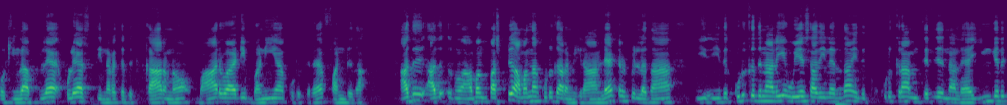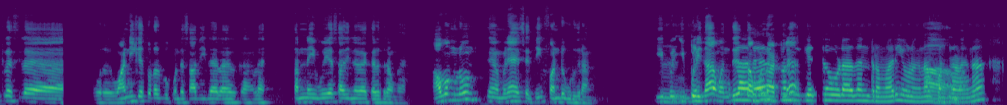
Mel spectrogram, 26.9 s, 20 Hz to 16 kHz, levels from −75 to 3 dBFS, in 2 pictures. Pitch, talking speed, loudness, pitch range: 145 Hz, 125 wpm, -26 LUFS, 125-165 Hz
